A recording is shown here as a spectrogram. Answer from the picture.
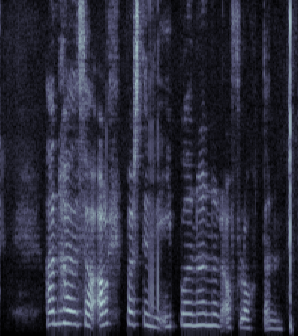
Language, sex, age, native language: Icelandic, female, 11, Icelandic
